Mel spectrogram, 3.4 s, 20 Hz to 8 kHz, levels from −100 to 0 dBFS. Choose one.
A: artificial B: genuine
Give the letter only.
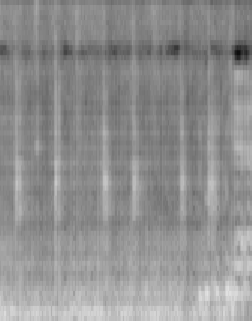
A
